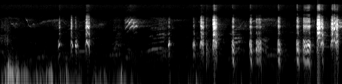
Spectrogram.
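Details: Male chukar partridge: low rumbling noise in the first two seconds, then sharp, harsh chuk notes that build into a loud, quickening series of clucks.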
